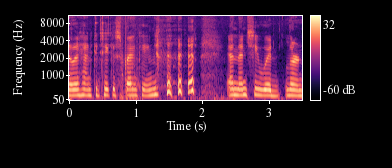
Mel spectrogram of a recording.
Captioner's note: chuckles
